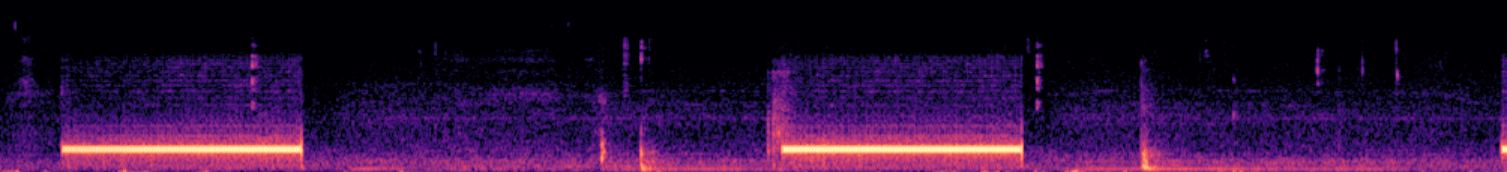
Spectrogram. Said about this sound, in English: call him again.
